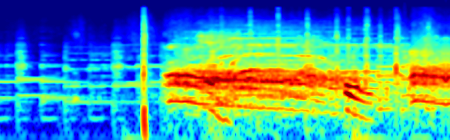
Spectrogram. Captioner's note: cheers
